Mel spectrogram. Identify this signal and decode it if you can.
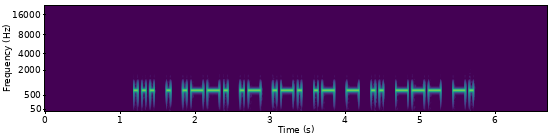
Morse code, heard as a keyed tone, about 22 wpm, 700 Hz. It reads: SEPARATION
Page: morse-code-ninja-practice-22wpm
